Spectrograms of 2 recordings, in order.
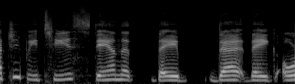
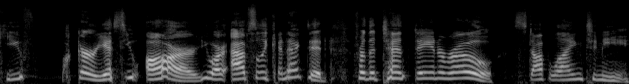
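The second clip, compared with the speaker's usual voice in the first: put-on heated, angry scolding tone; 3 semitones higher than usual. Recalling yelling at an ai chatbot that claims it's not connected: retelling an angry scolding. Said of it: "I have clapped back at".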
